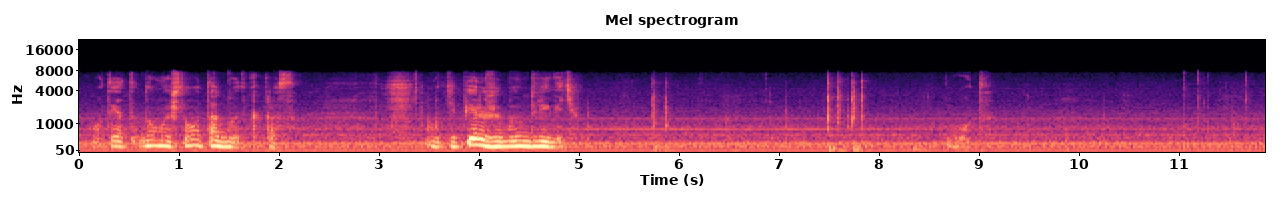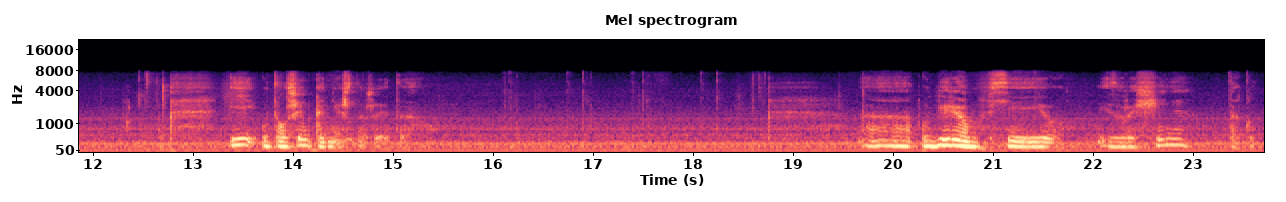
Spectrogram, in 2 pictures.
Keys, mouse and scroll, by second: 2.0-5.6 middle drag, 5.6 KP_1, 7.5 g, 11.6-16.1 middle drag, 16.1-23.7 drag.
